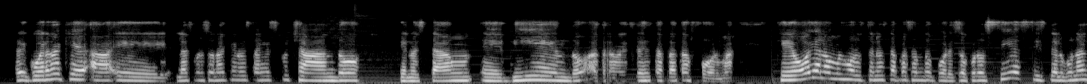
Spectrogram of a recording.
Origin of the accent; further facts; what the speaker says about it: Bonao, Monseñor Nouel, Dominican Republic; Tenemos pensado hacer varias porque yo soy de Bonao y obviamente no puedo dejar a Bonao gacho.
